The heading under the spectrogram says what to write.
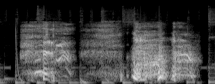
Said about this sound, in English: Sorry, I'm better, but the cough's still here. Thankfully, I've done a lateral flow test, and I know that the cough is just a cough.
